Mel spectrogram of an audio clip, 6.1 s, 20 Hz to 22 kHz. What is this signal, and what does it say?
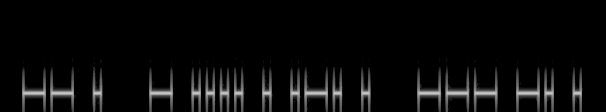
Morse code, heard as a keyed tone, about 17 wpm, 700 Hz. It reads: ME THERE ONE
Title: Sentences from Top 300 Words 17wpm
